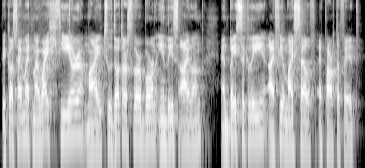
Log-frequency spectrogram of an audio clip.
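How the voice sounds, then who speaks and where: A middle-aged man speaks English in a measured, explanatory way, pausing on frequent fillers as he answers interview questions. His voice sits at an ordinary middle pitch for a man. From Russia. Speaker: political candidate. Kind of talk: podcast interview.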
